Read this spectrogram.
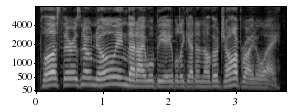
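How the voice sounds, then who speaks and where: A man voicing a husband who hedges and makes excuses, over soft music. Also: high voice, fairly even intonation, a little fast, clear, resonant tone. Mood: excusing. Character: evasive, self-excusing husband. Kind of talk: read-aloud text-message story. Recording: dry voice with soft music underneath.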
